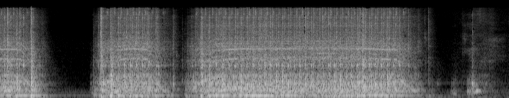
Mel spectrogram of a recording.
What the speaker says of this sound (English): we're just going to go ahead and put a straight stitch there and secure it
